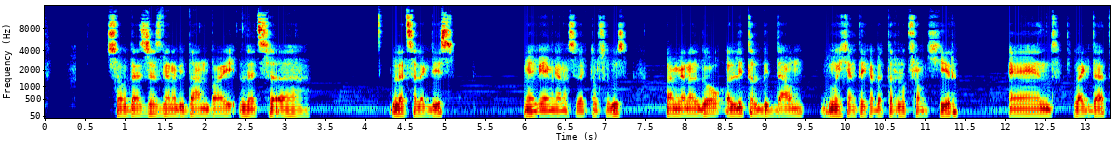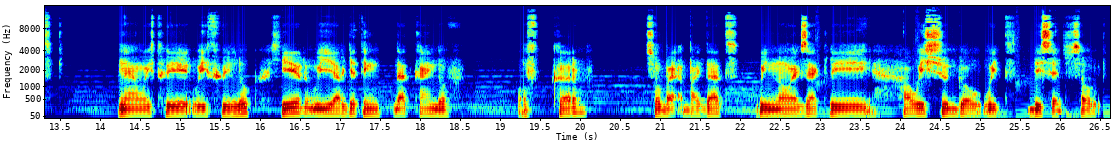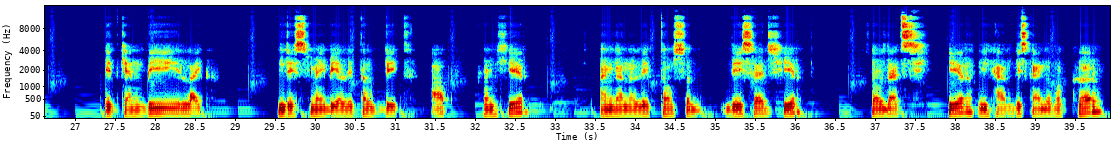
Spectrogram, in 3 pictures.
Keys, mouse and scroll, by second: 0.4 shift+middle click, 0.4 scroll down 2, 0.5 middle click, 1.3 scroll up 1, 1.9 click, 2.4 shift+click, 2.8-3.2 middle drag, 4.5 scroll up 1, 4.9-5.4 shift+drag, 4.9 shift+middle click, 6.3 g, 6.6 z, 7.5 click, 7.7-9.3 middle drag, 10.0 g, 10.3 y, 12.4 click, 12.8-13.4 middle drag, 13.5-14.5 shift+middle drag, 13.7 scroll down 2, 14.7 scroll up 1, 15.5 g, 15.7 z, 17.1 click, 17.5 g, 18.2 y, 19.4 click, 20.1 scroll down 1, 20.4-21.2 shift+middle drag, 20.4 scroll up 1, 22.0 g, 22.4 z, 24.0 click, 24.4 g, 24.6 y, 25.9 click, 26.2 scroll down 1, 26.5 shift+middle click, 26.9-28.1 middle drag, 28.1-28.6 drag, 28.8-29.6 scroll up 1, 29.6 g, 29.7 z, 31.2 shift+click, 31.5 middle click, 33.1 click, 33.4 middle click, 34.5 g, 34.7 z, 35.5 shift+click, 35.9 scroll down 1, 36.2-37.4 shift+middle drag.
